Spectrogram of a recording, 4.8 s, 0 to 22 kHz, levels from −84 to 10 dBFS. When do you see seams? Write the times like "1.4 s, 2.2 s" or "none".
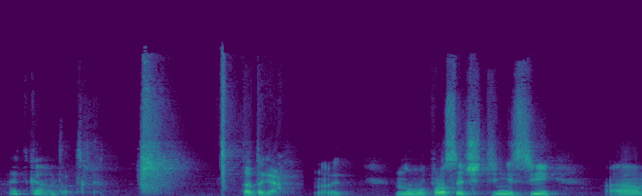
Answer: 2.2 s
